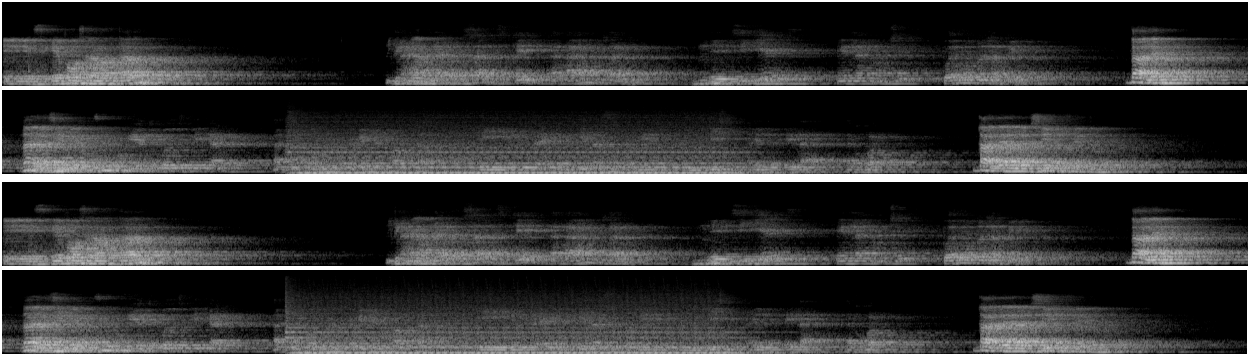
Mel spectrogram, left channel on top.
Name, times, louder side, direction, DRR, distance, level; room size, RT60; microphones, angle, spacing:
voice 1, 0.0-1.5 3.8-4.2 6.9-7.1 11.2-11.7 12.6-13.6 22.2-23.4, equal, 30° left, -5 dB, 1.1 m, -22 dB
voice 2, 3.9-6.4 7.1-7.9 8.3-9.1 9.4-10.3 12.7-21.3, equal, 10° right, -7 dB, 0.7 m, -32 dB
sound 1, 15.3-19.7, right 1 dB, 80° right, 0.8 m, -29 dB
7.0 x 6.1 x 2.3 m, 2.7 s
head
